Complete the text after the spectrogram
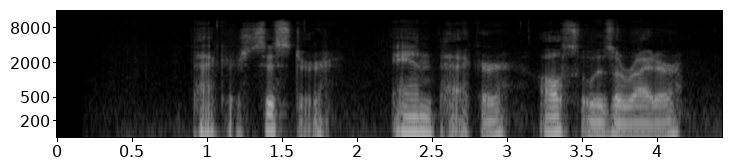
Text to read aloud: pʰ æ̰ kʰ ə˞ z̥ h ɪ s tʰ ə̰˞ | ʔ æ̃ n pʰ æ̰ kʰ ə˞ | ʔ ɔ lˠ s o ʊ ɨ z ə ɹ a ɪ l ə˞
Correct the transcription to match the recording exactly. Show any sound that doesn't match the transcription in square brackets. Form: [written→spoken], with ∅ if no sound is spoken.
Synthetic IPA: pʰ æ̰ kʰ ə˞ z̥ [h→s] ɪ s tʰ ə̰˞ | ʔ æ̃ n pʰ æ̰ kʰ ə˞ | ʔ ɔ lˠ s o ʊ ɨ z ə ɹ a ɪ [l→ɾ] ə˞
